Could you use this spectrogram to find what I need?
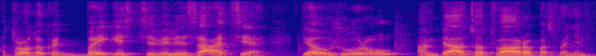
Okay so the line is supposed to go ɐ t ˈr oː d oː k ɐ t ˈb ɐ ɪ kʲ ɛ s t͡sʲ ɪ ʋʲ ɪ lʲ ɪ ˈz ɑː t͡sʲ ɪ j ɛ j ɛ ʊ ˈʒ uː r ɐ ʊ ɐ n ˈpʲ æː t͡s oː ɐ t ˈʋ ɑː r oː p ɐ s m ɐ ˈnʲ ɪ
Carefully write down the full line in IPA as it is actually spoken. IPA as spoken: ɐ t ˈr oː d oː k ɐ t ˈb ɐ ɪ ɡʲ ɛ s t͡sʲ ɪ ʋʲ ɪ lʲ ɪ ˈz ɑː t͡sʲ ɪ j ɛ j ɛ ʊ ˈʒ uː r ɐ ʊ ɐ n ˈpʲ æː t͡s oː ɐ t ˈʋ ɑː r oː p ɐ s m ɐ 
